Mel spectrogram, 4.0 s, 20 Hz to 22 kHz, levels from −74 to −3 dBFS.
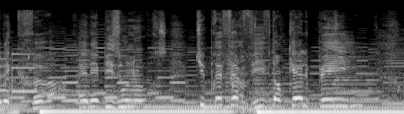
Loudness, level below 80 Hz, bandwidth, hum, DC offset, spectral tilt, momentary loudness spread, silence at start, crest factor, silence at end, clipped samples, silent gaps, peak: -16 LUFS; -18 dBFS; 16 kHz; none; under 0.1%; -6.5 dB/octave; 3 LU; 0 s; 12 dB; 0 s; under 0.1%; none; -2 dBFS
